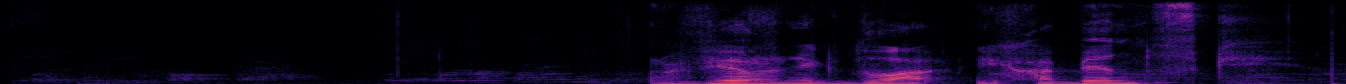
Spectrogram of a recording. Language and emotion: Russian, neutral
